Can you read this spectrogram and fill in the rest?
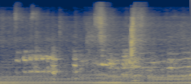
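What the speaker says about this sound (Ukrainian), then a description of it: "Ну, зазвичай нормально вони тут несуться. І скільки в тебе тут курочок?" Hens in a backyard coop where about twenty laying hens and a rooster are kept, clucking and murmuring close by in a steady, overlapping babble with a couple of louder calls rising above it.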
